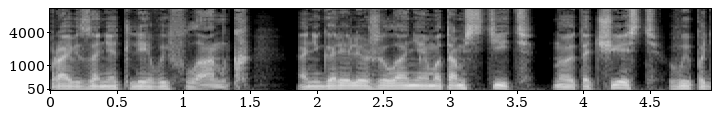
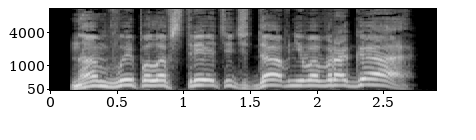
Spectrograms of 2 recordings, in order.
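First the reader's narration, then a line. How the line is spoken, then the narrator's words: Loud carrying shout. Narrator (Russian): прокричал Перикл, и его голос разнесся по рядам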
